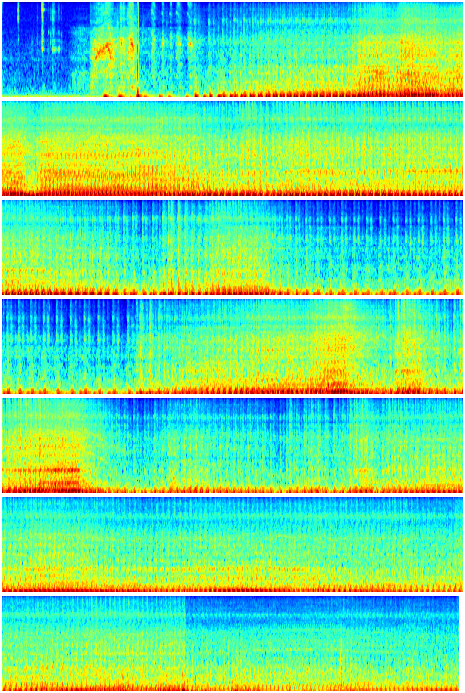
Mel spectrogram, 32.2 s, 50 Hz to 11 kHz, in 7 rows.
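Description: Honda CX500 motorcycle's V-twin engine starting about a second in, then running and revving up and down several times as the bike moves off.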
